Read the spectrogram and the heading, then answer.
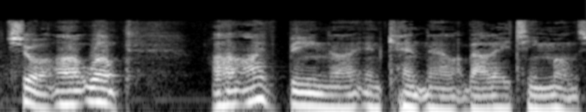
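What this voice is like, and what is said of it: Northern English Yorkshire accent. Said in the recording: “You can probably tell from the accent I'm not a local lad. I'm from up north. ... any Yorkshireman ... Bradford”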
